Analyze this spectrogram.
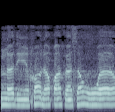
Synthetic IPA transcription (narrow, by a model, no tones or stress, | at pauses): lːaðiːxɑlɑqɑfasawːaː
